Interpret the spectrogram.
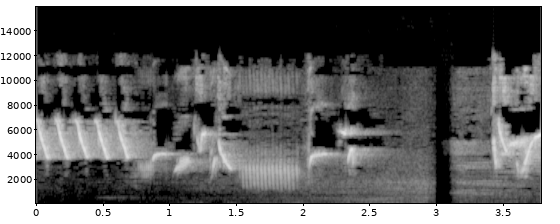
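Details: Canary master song for training: a quick series of repeated descending whistled notes, then slurred chirps and a soft buzzy passage, a short silence, and a final burst of high twitter.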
